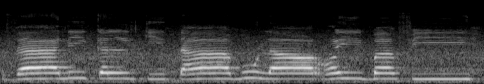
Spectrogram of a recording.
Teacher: اب رو کے اوپر زبر ہے تو ہم رو کو موٹا پڑھیں گے، ٹھیک ہے۔ رو کے آگے یا لین ہے تو ہم اس کو بغیر جھٹکا دیے، بغیر کھینچے نرمی کے ساتھ پڑھیں گے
